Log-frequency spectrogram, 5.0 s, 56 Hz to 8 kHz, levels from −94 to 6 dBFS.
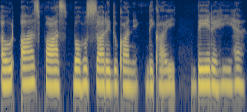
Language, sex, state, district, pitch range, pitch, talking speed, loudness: Hindi, female, Uttar Pradesh, Saharanpur, 180-190 Hz, 185 Hz, 120 wpm, -16 LUFS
